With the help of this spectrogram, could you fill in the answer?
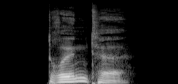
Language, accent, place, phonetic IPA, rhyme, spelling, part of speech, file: German, Germany, Berlin, [ˈdʁøːntə], -øːntə, dröhnte, verb, De-dröhnte.ogg
- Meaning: inflection of dröhnen: 1. first/third-person singular preterite 2. first/third-person singular subjunctive II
